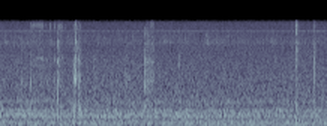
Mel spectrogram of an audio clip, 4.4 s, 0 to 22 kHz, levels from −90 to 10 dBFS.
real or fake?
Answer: real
